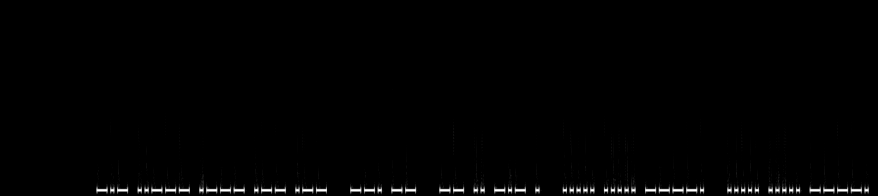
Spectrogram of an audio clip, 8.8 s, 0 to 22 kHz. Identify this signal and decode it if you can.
Morse code, heard as a keyed tone, about 33 wpm, 700 Hz. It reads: K2JWW GM MIKE 559 559
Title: SOTA QSO Practice 35wpm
